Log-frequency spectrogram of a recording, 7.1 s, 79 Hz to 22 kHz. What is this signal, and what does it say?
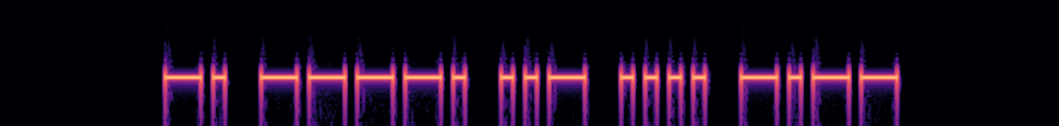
Morse code, heard as a keyed tone, about 16 wpm, 700 Hz. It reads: N9UHY
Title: USA Call Signs - 5 Characters - 3x Character Spacing - 15wpm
